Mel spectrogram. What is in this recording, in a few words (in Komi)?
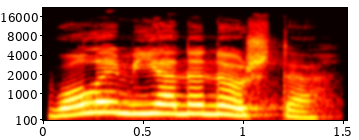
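волӧй миянӧ нӧшта, Komi, female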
